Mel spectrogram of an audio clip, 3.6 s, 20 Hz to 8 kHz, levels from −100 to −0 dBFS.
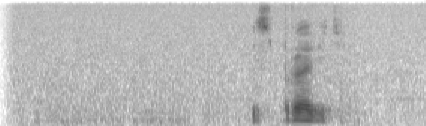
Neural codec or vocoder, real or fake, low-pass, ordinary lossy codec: none; real; 7.2 kHz; none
